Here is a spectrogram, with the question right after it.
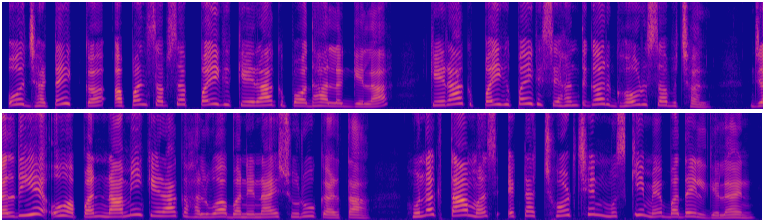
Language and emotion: Maithili, neutral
